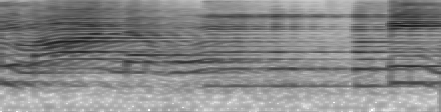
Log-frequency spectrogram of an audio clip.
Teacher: پورے قرآن میں آپ لوگ کو کہیں بھی میم ساکین دکھے اس کے بعد حرف با دکھے. میم ساکین کے بعد حرف با دکھے تو میم ساکین کی آواز کو ناک میں چھپا کر پڑھیں گے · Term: اخفاء شفوی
